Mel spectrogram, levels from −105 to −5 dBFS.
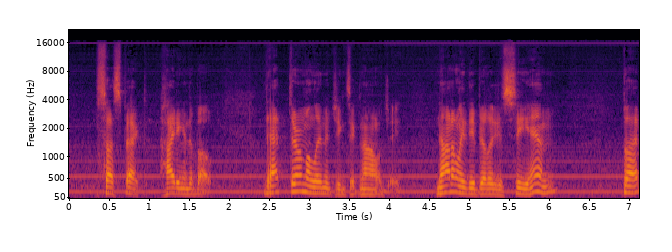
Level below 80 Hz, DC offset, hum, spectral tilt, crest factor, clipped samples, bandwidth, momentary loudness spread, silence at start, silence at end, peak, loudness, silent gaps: -70 dBFS; under 0.1%; none; -4.5 dB/octave; 22 dB; under 0.1%; 17 kHz; 18 LU; 0 s; 0 s; -14 dBFS; -36 LUFS; none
